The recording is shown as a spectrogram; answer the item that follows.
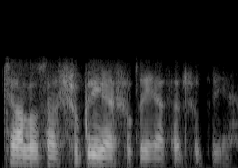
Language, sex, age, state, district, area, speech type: Kashmiri, male, 30-45, Jammu and Kashmir, Srinagar, urban, conversation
